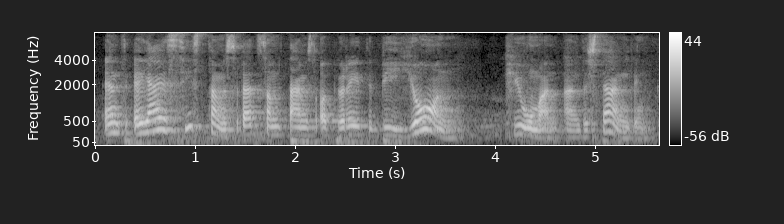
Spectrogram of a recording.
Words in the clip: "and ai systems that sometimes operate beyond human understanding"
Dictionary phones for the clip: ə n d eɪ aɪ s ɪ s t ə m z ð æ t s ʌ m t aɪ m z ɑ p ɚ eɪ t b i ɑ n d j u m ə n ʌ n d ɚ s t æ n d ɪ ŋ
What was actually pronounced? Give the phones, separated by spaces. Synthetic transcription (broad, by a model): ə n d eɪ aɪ s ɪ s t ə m s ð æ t s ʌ m t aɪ m s ɑ p ɚ eɪ t b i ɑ n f j u m ə n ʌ n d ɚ s t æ n d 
